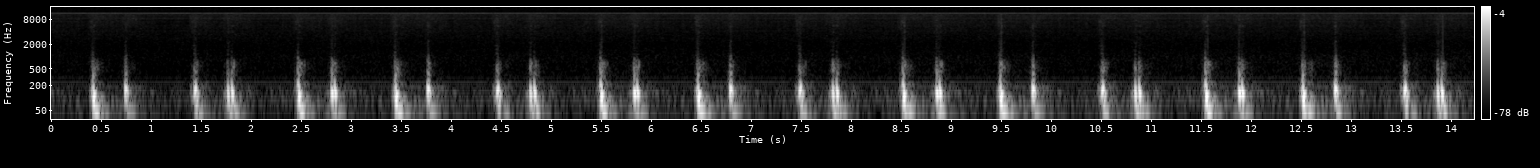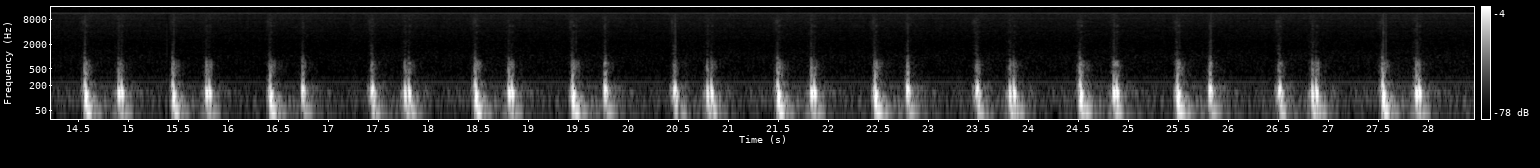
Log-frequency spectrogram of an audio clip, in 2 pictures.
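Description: A slow heartbeat: steady pairs of low thumps, about one pair a second, over a faint low hum.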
